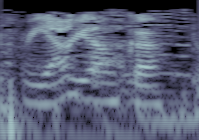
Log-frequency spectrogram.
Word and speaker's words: Priyanka: Priyanka.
